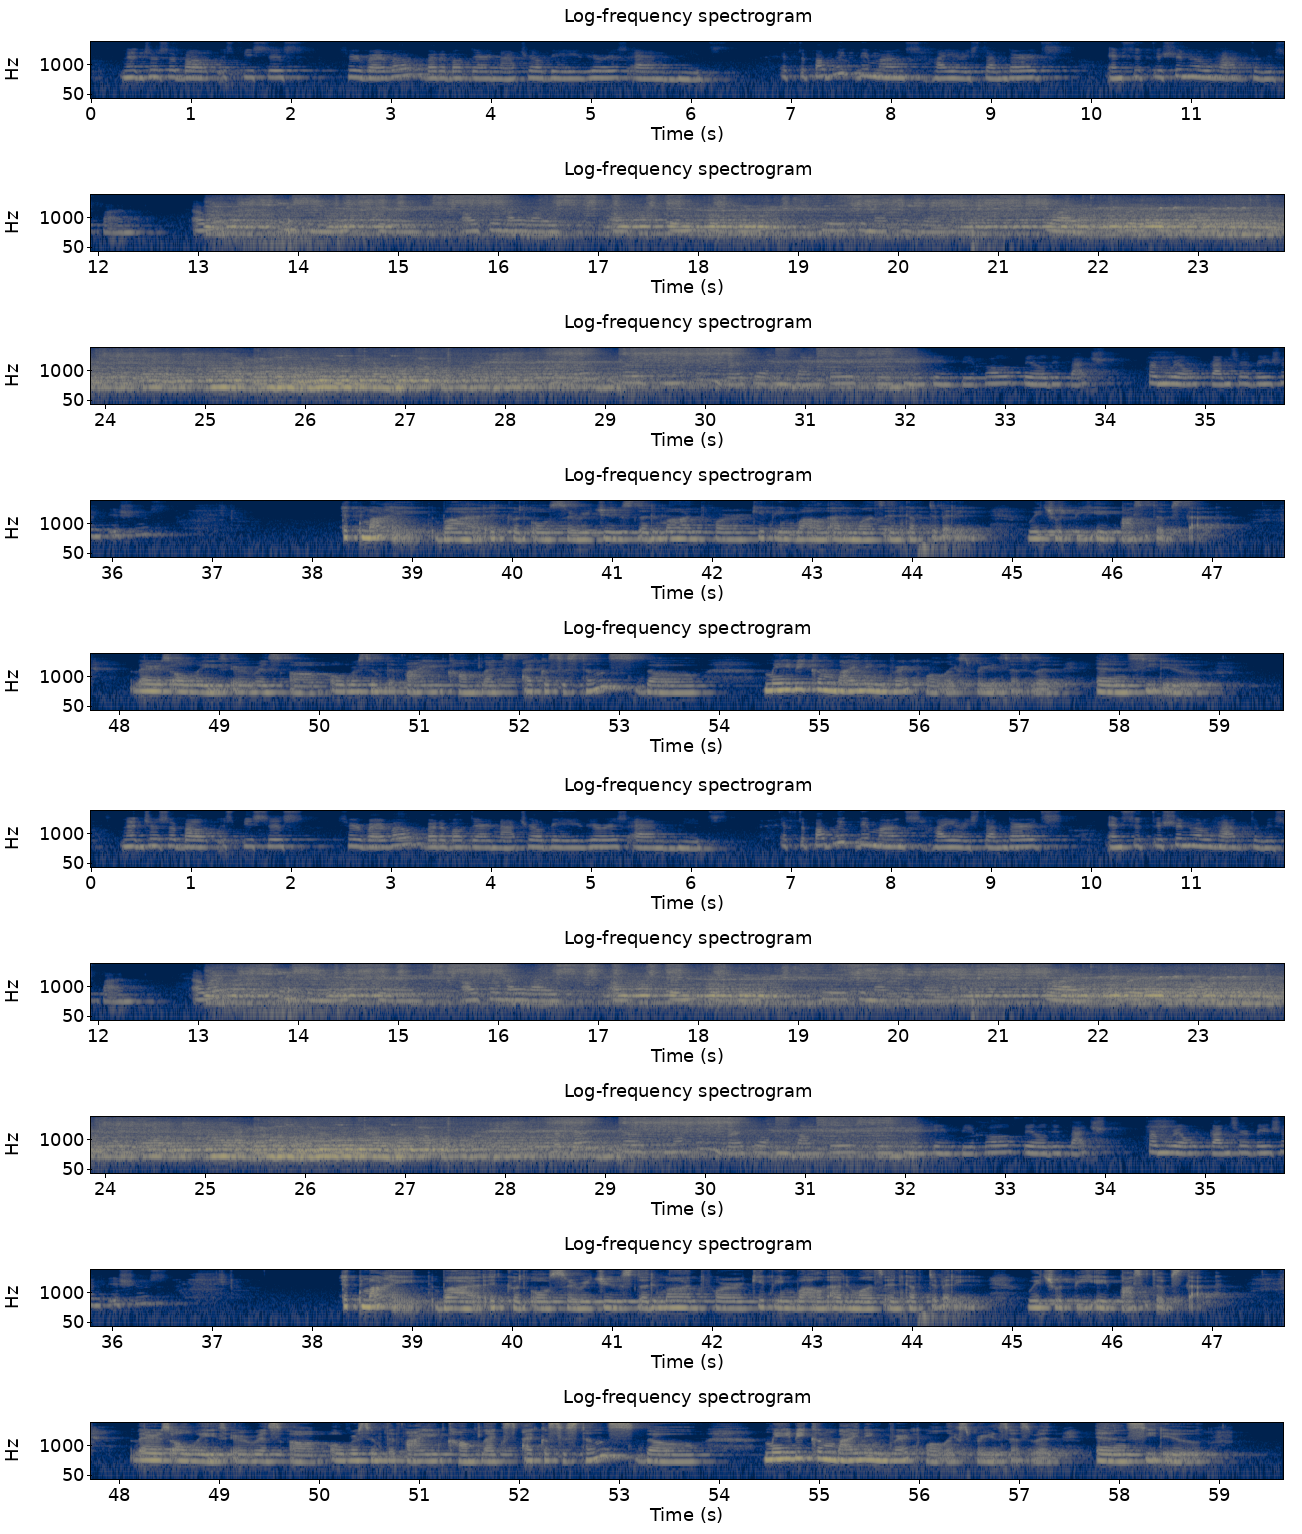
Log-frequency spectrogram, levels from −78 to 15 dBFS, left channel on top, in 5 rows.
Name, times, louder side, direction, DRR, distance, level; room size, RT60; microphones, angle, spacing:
voice 1, 0.3-2.1 2.5-6.3 6.9-9.7 10.2-12.4 12.9-15.3 15.6-16.6 17.1-17.3 17.7-20.8 21.5-21.9 22.1-24.9 25.2-27.9 28.5-34.0 34.4-36.5, right 1 dB, 30° right, 5 dB, 2.1 m, -35 dB
sound 1, 13.1-32.1, right 1 dB, 5° right, 3.2 m, -28 dB
voice 2, 36.7-37.2 38.3-46.9 47.4-59.1, right 4 dB, 85° right, 4 dB, 2.6 m, -29 dB
28.5 x 15.0 x 7.0 m, 1.2 s
head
